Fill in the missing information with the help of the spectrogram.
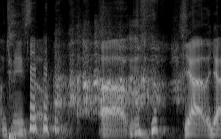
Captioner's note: everybody laughing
